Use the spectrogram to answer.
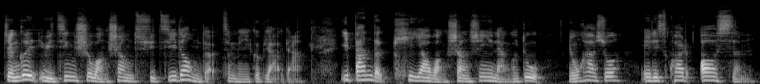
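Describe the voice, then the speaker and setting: A woman whose first language is Chinese, teaching an English speaking lesson and slowly modelling words for the listener to repeat. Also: low voice, animated, darkish tone, breathy edge. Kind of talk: spoken English pronunciation lesson.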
